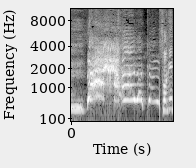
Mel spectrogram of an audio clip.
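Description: A young man's high-pitched scream lasting about a second, followed by a brief shorter cry.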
